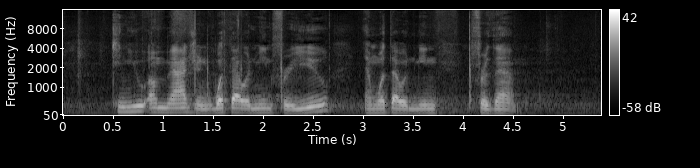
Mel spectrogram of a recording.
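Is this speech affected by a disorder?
No.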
